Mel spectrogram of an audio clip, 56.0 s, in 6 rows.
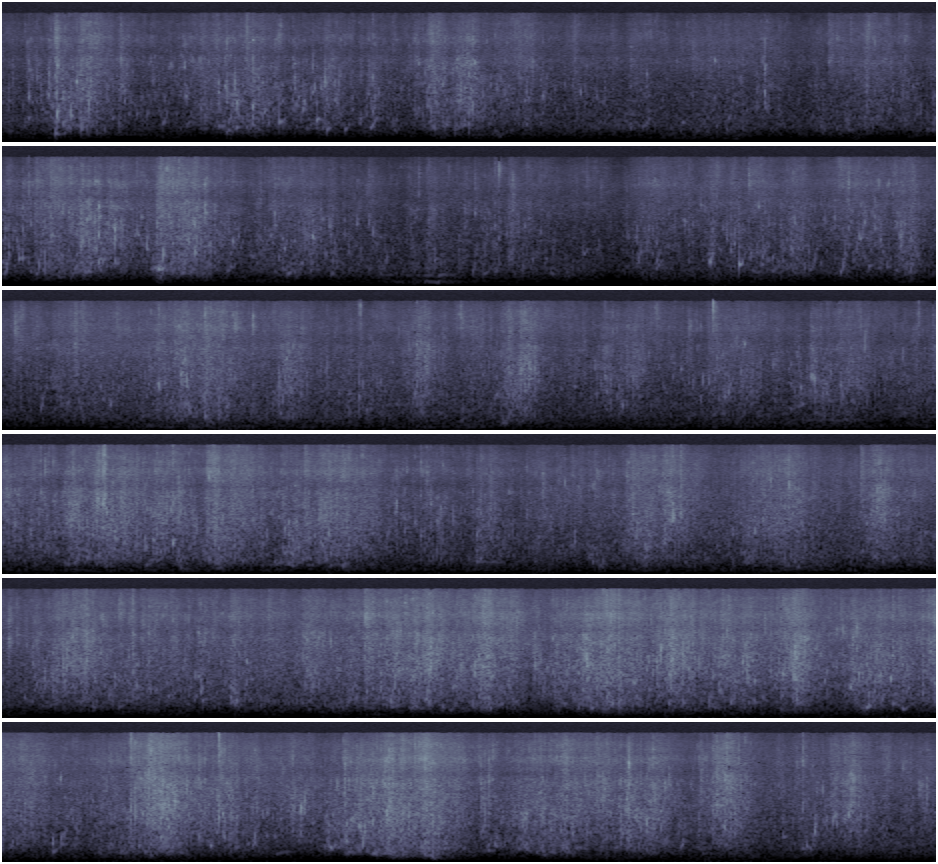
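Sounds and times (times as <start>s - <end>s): lake water lapping: 27.0s - 56.0s.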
